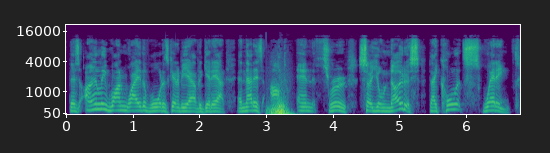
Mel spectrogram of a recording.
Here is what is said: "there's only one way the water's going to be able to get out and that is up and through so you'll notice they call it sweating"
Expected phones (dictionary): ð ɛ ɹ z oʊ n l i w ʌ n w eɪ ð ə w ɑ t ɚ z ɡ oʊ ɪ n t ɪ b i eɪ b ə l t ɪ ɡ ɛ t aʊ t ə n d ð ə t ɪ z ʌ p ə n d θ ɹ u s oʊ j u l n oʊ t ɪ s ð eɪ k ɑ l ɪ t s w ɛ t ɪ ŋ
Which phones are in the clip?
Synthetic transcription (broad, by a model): ð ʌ ɹ z oʊ n l i w ʌ n w eɪ ð ə w ɑ t ɚ z ɡ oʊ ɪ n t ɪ b i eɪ ə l t ɪ ɡ ɛ t aʊ t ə n ð ə t ɪ z ʌ p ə n θ ɹ u s oʊ j u l n oʊ t ɪ s ð eɪ k ɑ l ɪ t s w ɛ t ɪ ŋ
